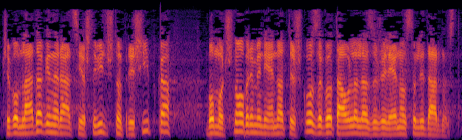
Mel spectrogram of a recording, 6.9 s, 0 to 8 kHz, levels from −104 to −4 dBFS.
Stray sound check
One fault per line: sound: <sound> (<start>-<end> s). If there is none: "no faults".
no faults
